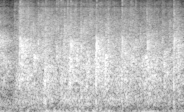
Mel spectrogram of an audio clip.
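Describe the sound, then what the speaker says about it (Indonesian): Church congregation clapping together during an Indonesian sermon, a steady wash of applause at moderate distance with a few louder swells, no voices standing out. "Yang setuju tepuk tangan bagi Tuhan"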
